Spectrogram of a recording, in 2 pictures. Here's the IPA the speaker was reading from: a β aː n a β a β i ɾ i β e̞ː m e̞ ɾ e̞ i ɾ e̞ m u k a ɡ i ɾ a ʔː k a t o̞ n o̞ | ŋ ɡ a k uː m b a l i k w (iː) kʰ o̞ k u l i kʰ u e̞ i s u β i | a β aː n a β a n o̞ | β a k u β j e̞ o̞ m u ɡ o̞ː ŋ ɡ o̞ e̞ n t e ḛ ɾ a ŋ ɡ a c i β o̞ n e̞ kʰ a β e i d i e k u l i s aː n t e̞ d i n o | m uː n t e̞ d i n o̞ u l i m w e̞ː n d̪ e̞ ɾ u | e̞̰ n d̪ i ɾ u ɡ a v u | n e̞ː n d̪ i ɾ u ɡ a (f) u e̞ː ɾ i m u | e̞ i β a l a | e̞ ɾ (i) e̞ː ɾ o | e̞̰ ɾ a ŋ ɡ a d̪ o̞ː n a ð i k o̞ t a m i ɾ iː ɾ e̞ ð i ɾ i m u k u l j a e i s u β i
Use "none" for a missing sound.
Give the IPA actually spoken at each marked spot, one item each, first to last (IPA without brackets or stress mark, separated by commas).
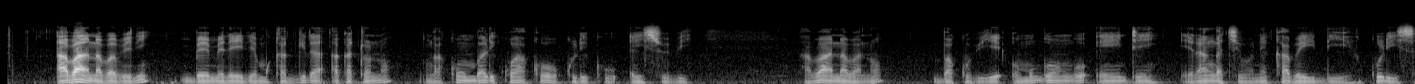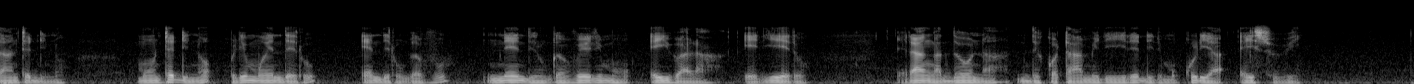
aː, v, j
